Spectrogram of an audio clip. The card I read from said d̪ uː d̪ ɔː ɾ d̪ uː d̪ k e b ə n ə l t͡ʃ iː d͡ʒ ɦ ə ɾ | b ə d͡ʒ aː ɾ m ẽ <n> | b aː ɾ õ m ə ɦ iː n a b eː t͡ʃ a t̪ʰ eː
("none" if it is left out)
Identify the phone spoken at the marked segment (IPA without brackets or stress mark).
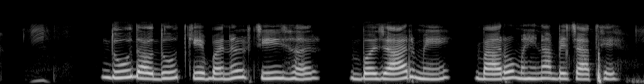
none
